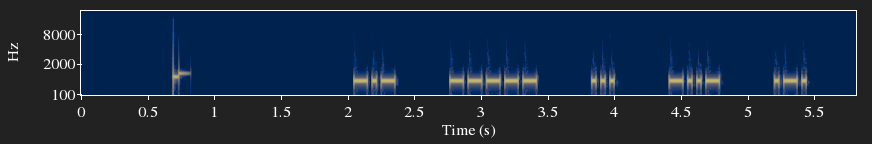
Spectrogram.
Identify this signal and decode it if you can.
Morse code, heard as a keyed tone, about 36 wpm, spaced as for 16 wpm, 700 Hz. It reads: K0SXR
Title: USA Call Signs - 5 Characters - 4x Character Spacing - 35wpm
